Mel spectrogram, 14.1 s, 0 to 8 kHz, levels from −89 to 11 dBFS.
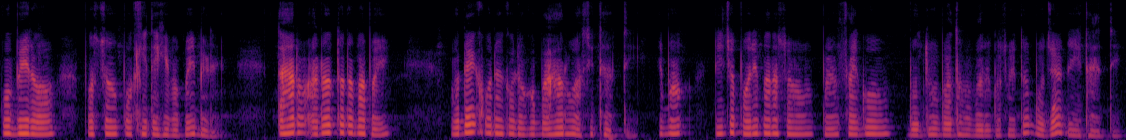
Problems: none marked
